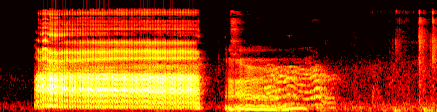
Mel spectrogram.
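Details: A female macaw growls while eating an almond: a loud, harsh, raspy growl held about two and a half seconds, followed by a quieter, lower, wavering grumble.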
